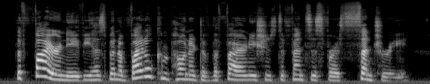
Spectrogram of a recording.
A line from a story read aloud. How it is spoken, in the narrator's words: Commander Jaoku snaps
